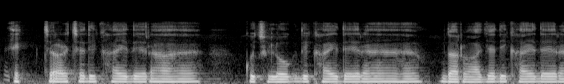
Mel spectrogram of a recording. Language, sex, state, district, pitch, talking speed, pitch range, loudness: Hindi, male, Maharashtra, Nagpur, 130 Hz, 170 wpm, 125-130 Hz, -14 LUFS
